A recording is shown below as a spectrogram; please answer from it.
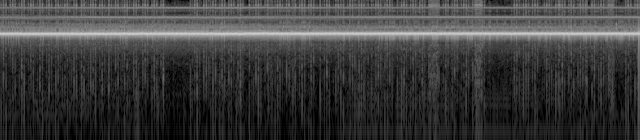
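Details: Gryllotalpa vineae, vineyard mole cricket, heard up close beside a bigger individual in vines in Gironde, France: a steady, deafening high-pitched trill like an alarm bell, unchanging in pitch and loudness from start to end.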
